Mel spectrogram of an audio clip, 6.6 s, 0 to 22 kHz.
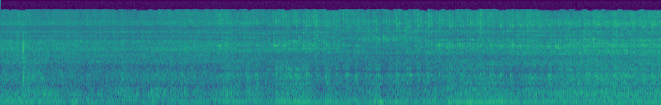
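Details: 1928 Ford Model A four-cylinder, long-sitting car, driving on its own fuel tank after fuel system work, no leaks: low, steady, even engine drone with no knocks or misses; runs healthy.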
